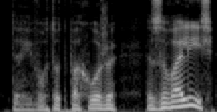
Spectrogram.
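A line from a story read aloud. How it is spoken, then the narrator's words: Awed whisper. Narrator (Russian): благоговейно прошептала Молли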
